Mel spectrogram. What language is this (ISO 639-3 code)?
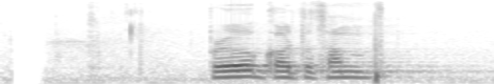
nep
